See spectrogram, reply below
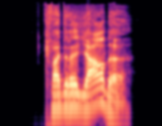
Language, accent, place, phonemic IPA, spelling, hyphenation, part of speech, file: German, Germany, Berlin, /kvadʁɪˈli̯aʁdə/, Quadrilliarde, Qua‧d‧ril‧li‧ar‧de, numeral, De-Quadrilliarde.ogg
- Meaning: octillion (10²⁷)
